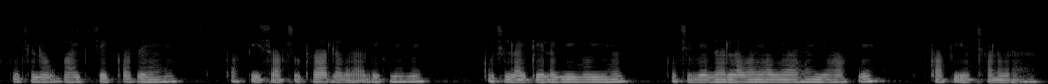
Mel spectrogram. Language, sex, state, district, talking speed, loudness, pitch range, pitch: Hindi, male, Bihar, Sitamarhi, 185 wpm, -36 LUFS, 110-130 Hz, 115 Hz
